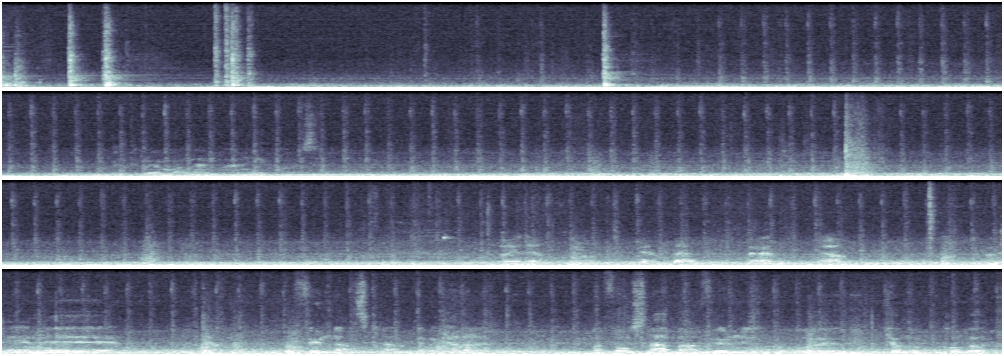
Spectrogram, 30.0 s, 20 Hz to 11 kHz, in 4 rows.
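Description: Y1 railcar's Volvo diesel engine and Allison automatic transmission pulling away from a station, the running sound growing steadily louder as the railcar picks up speed. A few sharp clicks come in the first two seconds, and another at about a quarter of the way through.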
